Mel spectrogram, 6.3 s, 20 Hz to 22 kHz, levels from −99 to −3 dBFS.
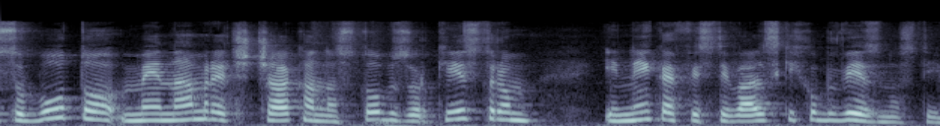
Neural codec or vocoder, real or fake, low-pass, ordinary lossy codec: none; real; 10.8 kHz; AAC, 48 kbps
